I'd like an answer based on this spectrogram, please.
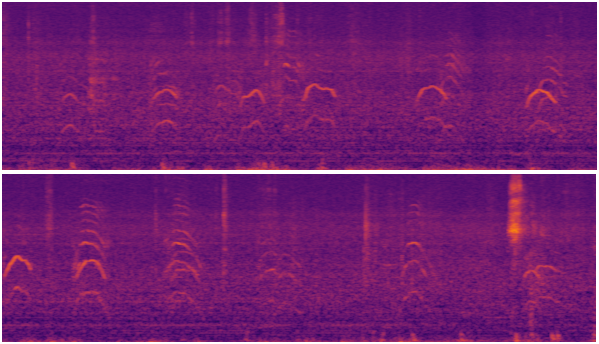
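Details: Himalayan cat Blanca, a mother that has just given birth, with her kittens: a long run of short, high, arched meows, roughly one or two a second, over steady low background rumble and faint noise.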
